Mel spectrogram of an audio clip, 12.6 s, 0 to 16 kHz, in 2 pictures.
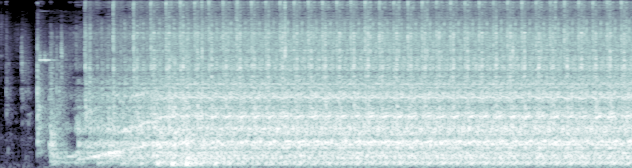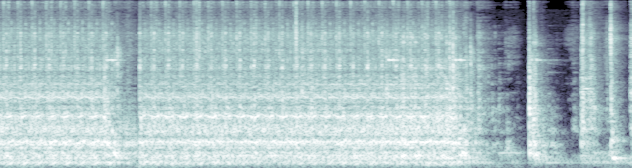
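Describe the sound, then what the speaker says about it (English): A sewing machine runs continuously, edge stitching a narrow fabric hem, a steady close mechanical whir and rapid needle chatter for about ten seconds before stopping, followed by a few small handling clicks. "we're going to edge stitch with at most a 1/8 inch seam allowance all the way around"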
